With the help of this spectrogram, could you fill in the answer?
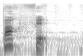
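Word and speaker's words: parfaite: ペ、ア、エー、 F、ア、イ、テと書いてパッフェ。まつのテは発音されませんが、書くときは手を忘れないように気をつけてくださいね。さてこのセパッフェ。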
